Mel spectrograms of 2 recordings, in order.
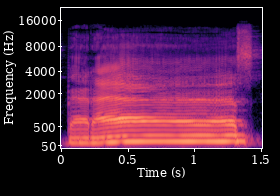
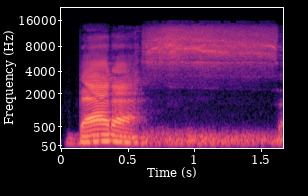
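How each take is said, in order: First: The final s sound is short and ordinary. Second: The final s sound is drawn out long. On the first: It is the ordinary word. "perhaps it's supposed to be pronounced badass" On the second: It follows the title's written spelling. "I say it like that because there are five S's"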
